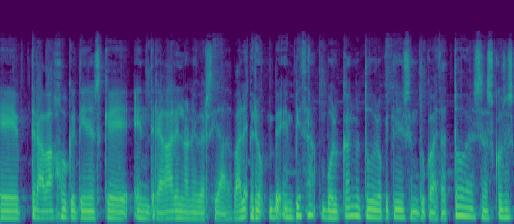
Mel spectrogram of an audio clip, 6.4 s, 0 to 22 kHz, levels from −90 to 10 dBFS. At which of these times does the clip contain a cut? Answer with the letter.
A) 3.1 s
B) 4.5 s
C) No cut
A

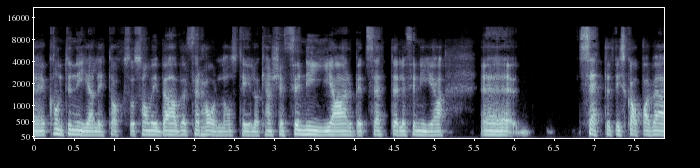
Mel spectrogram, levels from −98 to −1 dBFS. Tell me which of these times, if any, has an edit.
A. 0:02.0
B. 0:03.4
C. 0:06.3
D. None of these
D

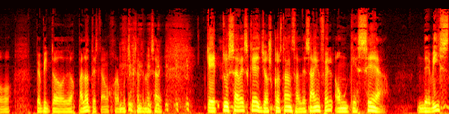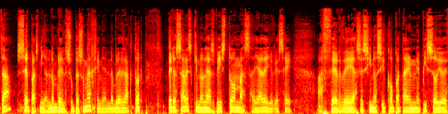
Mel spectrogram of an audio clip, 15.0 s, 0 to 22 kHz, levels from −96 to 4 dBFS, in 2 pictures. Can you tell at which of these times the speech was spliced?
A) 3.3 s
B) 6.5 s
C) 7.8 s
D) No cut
C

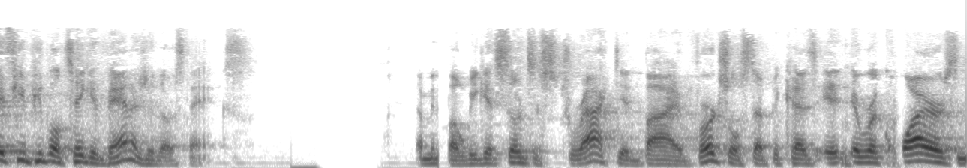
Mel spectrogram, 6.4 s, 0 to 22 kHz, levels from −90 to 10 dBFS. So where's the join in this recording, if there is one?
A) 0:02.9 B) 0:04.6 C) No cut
A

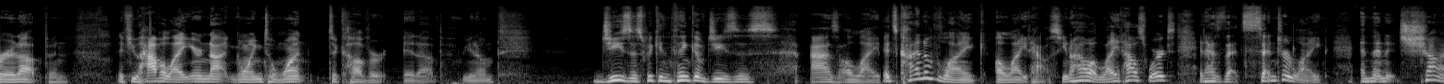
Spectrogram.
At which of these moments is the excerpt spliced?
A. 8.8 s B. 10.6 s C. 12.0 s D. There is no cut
A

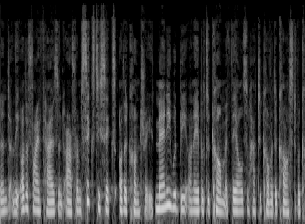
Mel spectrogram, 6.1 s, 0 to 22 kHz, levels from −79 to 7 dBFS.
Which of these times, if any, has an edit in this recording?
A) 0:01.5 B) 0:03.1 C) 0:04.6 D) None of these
B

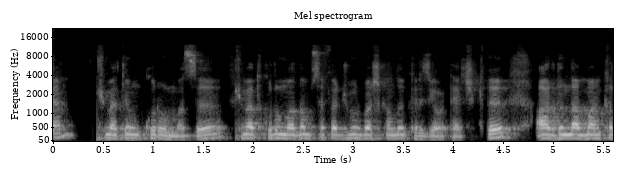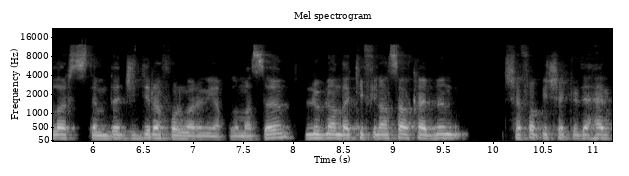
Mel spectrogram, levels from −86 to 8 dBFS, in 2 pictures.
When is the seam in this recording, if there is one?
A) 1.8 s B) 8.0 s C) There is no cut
C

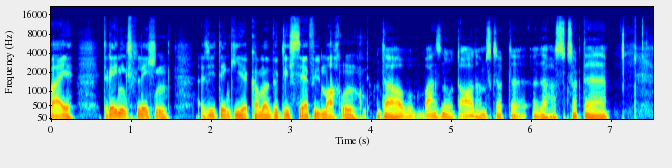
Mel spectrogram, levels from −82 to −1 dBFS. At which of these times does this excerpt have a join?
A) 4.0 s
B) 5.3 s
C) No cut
A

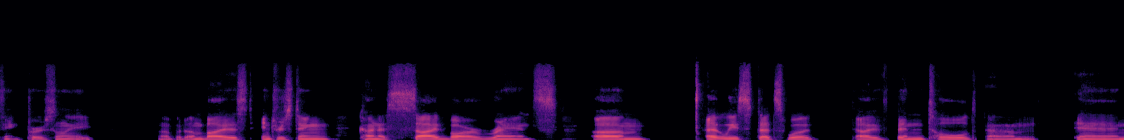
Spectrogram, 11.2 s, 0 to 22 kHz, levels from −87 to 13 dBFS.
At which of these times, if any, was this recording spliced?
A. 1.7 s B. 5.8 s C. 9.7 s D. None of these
C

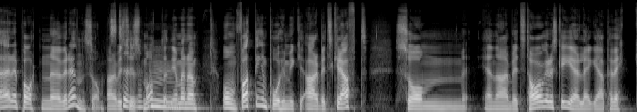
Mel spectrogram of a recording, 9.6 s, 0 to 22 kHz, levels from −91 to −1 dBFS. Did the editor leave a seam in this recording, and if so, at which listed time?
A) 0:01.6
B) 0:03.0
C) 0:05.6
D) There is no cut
A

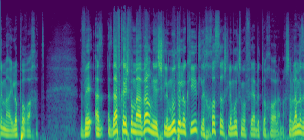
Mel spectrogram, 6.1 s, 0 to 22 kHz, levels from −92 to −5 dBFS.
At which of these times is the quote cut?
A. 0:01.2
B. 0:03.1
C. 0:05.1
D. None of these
D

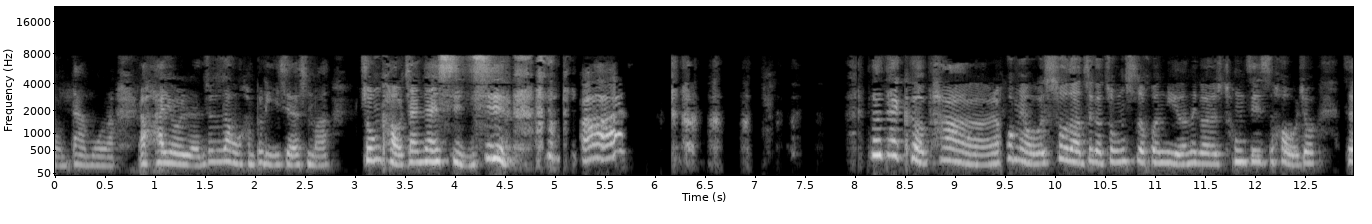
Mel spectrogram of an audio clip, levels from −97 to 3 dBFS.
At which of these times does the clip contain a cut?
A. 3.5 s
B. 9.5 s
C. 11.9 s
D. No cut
B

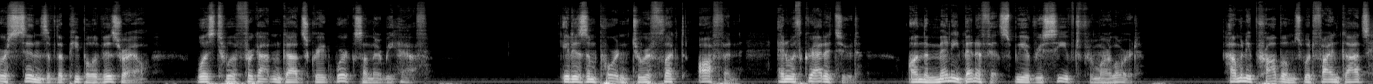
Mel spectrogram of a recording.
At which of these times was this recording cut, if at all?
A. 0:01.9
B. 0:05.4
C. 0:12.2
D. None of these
C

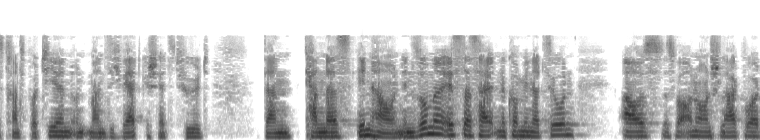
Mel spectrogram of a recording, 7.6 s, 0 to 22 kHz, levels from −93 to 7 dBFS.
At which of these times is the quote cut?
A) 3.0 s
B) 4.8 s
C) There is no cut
A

